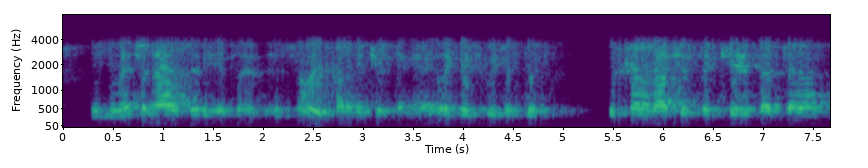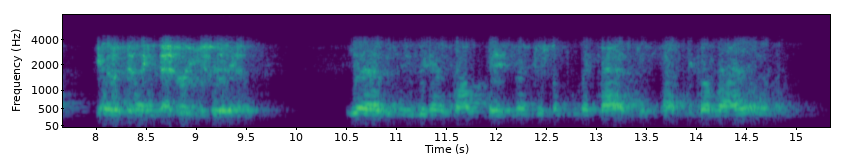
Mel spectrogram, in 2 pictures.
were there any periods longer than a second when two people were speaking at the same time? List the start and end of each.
8.0-9.6

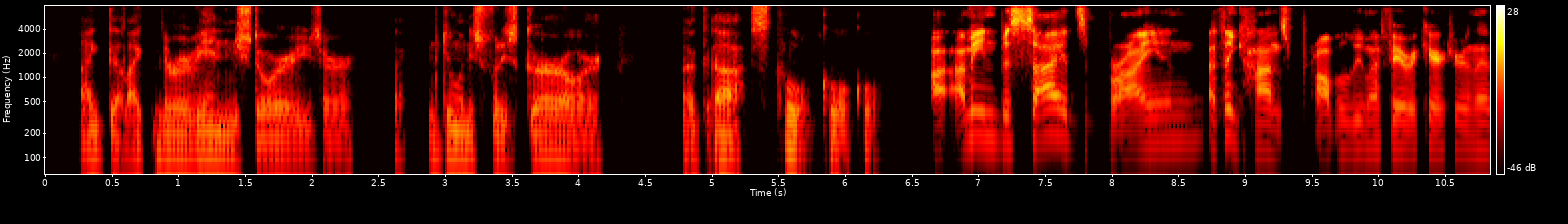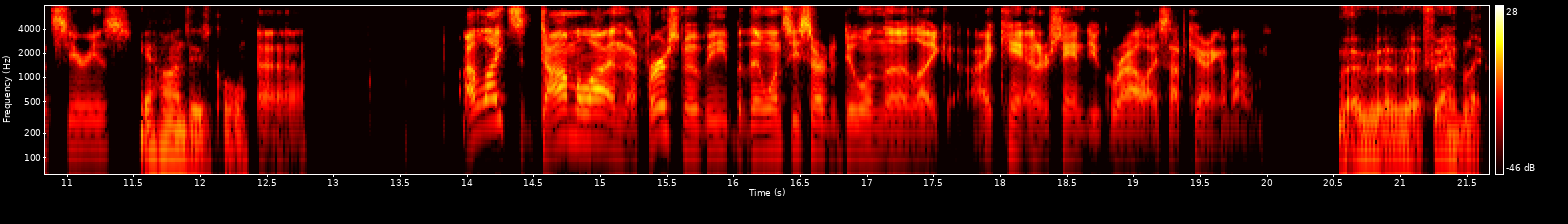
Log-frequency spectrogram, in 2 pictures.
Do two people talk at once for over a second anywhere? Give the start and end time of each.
none

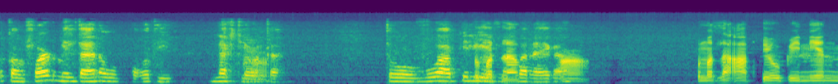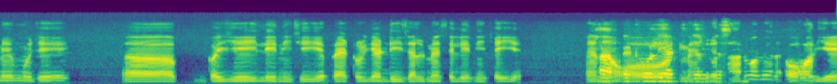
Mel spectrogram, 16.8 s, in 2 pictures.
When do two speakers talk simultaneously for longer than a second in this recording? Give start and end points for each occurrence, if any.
14.4-15.8

